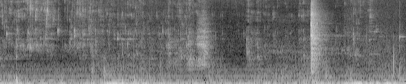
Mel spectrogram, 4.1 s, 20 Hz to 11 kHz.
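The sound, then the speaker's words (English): Thomas II aged rum from Newport, Rhode Island, trickles steadily into a small 1-ounce measure, a soft continuous pour with faint splashing, broken near the end by a single sharp glassy clink. “So we're going to use 1 ounce of Thomas II. I'm going to pour it.”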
